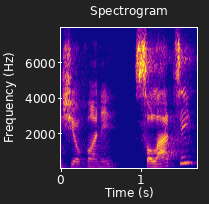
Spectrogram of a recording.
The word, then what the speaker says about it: Giovanni Solazzi: With everyone here, and welcome Giovanni Solazzi, we say? Yes, Yeah. perfect pronunciation.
